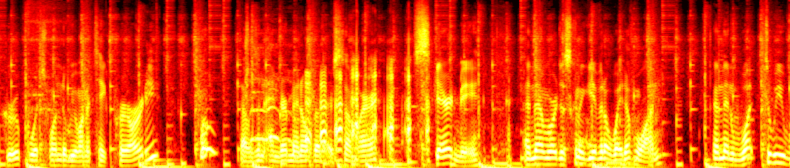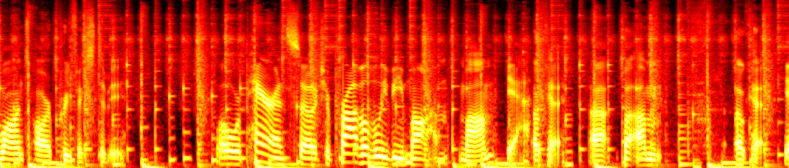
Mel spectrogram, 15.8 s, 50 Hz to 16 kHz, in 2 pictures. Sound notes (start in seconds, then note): 2.4 laughs; 4.1 laughing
